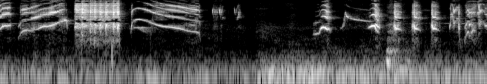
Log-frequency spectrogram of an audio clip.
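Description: A starling sings a varied, fast medley: rising and falling slurred whistles, a harsh rasping burst, then quick sharp notes and clicks.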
